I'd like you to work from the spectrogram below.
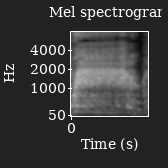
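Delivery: a whispered gasp of wow; retold awe, breathed out without voice; breathless awe. Opening the box of videos, a breathy whispered wow. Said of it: "We're like".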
